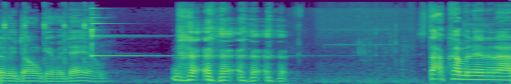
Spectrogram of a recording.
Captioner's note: bell dings; laughs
